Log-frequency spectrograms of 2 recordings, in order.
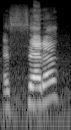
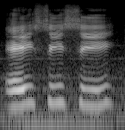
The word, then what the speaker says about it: Accetta: Robert Accetta, that is spelled A-C-C-E-T-T-A.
